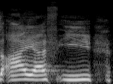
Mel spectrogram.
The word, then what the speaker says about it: Ife: That is IFE, pronounced Ife.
